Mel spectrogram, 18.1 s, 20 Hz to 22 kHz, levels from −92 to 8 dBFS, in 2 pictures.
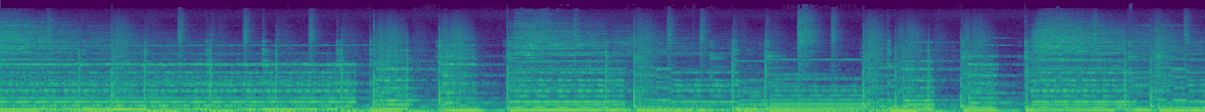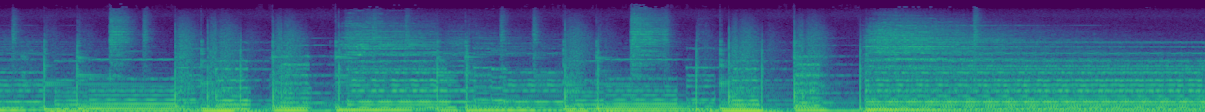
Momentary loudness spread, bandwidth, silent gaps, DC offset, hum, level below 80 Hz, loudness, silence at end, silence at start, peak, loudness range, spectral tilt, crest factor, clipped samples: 4 LU; 14 kHz; none; under 0.1%; none; -22 dBFS; -18 LUFS; 0 s; 0 s; 0 dBFS; 1 LU; -6 dB/octave; 16 dB; under 0.1%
